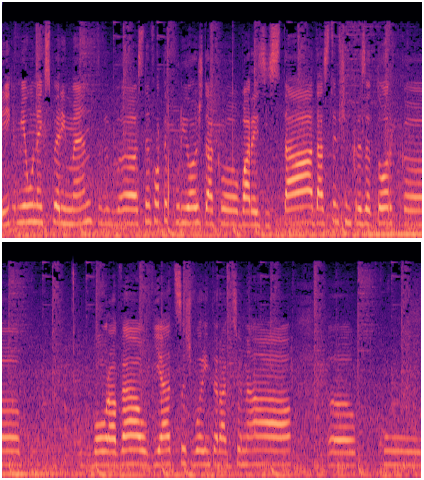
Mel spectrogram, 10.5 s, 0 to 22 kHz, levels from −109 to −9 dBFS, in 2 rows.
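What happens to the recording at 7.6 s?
Nothing goes wrong at 7.6 s; the audio plays through that moment intact, with no dropout, click or other fault.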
